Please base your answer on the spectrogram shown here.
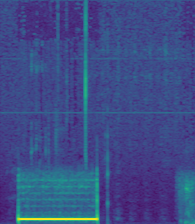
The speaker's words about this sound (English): Oh, I tried calling somebody to see if I can find a new co-host.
